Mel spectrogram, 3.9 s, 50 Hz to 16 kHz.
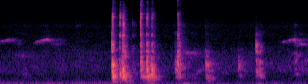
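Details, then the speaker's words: Norwood HD36v2 sawmill being adjusted band-to-bunks with a new roller guide upgrade; the saw head creaks and squeaks irregularly, about three times a second, while raised and lowered on its posts; binding of the head suspected. "and I can hear the Saw Head creaking"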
